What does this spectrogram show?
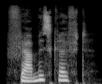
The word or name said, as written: flammeskrift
